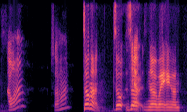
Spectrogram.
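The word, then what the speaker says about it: Zohran: it was I don't know if I'm pronouncing it right. Zohan or it was Zoran. One of the two. I'm so sorry. Zoran.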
